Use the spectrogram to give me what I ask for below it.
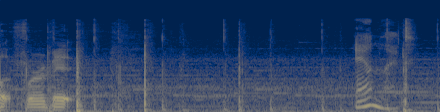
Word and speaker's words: Amleth: Amlet. Why is there an H at the end of his name if you're not going to pronounce it as Amleth?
